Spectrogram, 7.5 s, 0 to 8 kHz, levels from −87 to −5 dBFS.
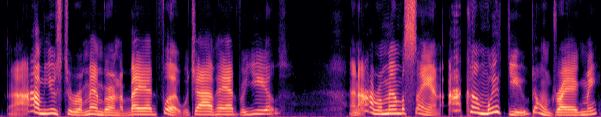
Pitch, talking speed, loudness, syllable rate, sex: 230 Hz, 200 wpm, -17 LUFS, 4.8 syllables/s, female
